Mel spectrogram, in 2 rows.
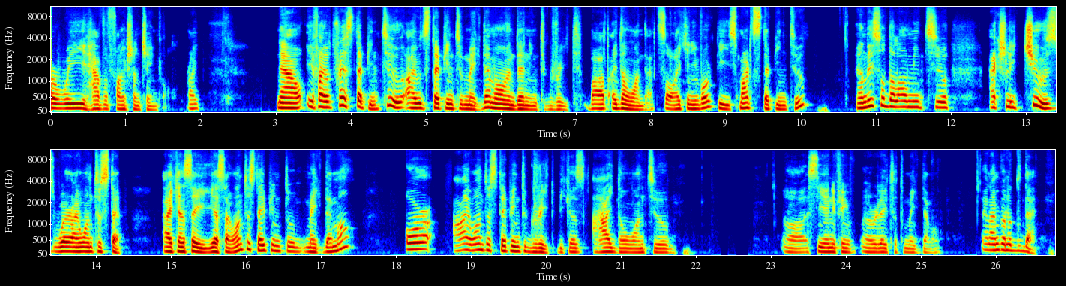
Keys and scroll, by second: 8.5 shift+F7.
